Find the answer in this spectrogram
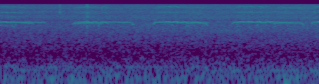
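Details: Thin high whistles from a blue-winged pitta nest where parents feed chicks earthworms; drawn-out level notes repeat roughly once a second over steady low background noise.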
